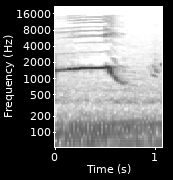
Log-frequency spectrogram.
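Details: Javanese black-naped oriole in full song, used as a lure to get caged orioles singing: one steady, clear, flute-like whistle held for half a second, then dropping away in a quick downward slide.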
